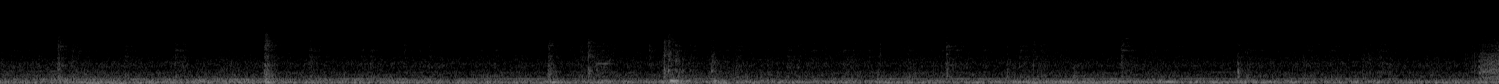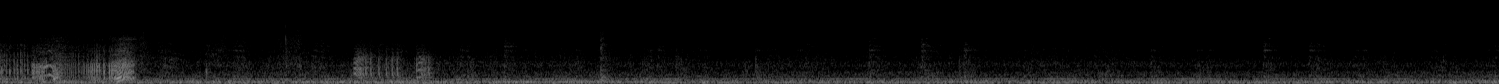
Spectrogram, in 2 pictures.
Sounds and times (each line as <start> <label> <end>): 14.7 floor creaking 17.2
17.9 floor creaking 19.4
